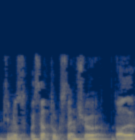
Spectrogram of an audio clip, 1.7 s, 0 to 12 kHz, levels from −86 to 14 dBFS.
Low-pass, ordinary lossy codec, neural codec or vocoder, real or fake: 7.2 kHz; MP3, 32 kbps; none; real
